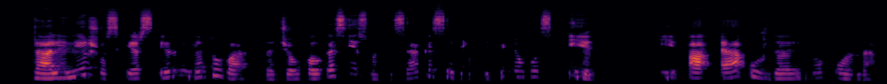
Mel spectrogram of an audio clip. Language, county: Lithuanian, Vilnius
